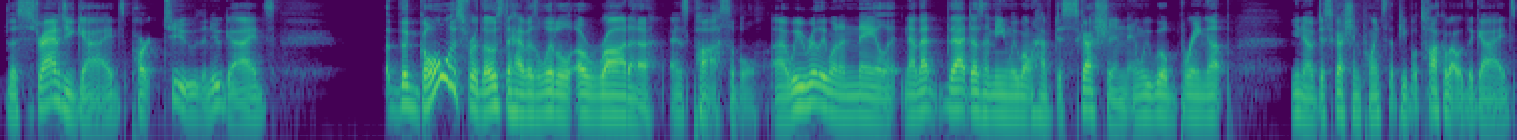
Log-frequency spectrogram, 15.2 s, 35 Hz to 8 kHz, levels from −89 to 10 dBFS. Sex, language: male, English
